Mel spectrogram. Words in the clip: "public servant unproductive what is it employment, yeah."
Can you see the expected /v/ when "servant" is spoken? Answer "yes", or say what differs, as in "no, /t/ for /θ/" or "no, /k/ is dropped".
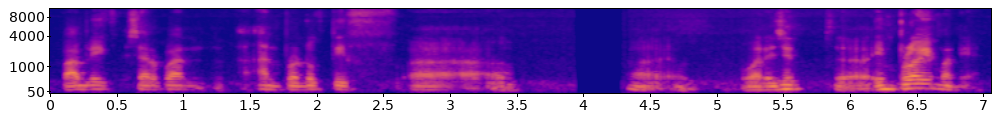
no, /p/ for /v/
